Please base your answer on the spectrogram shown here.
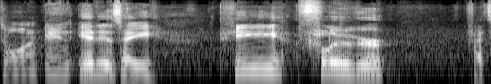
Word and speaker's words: Pflueger: My next one I have 4-lb test on and it is a Pflueger That's how you say it.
